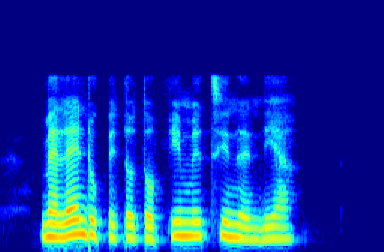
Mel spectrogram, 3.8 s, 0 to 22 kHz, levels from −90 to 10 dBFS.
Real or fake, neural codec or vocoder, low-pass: fake; codec, 16 kHz, 0.8 kbps, ZipCodec; 7.2 kHz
